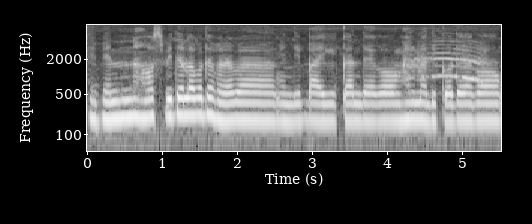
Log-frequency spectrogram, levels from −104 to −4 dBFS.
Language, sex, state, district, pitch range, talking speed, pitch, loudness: Chakma, female, Tripura, Unakoti, 175-190 Hz, 120 wpm, 175 Hz, -15 LUFS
